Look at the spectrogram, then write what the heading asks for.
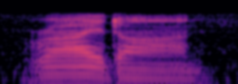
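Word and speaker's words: Rhydon: big guy horny probably a pretty tough skinned ride on that's how you pronounce it kind of a tough one longtail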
